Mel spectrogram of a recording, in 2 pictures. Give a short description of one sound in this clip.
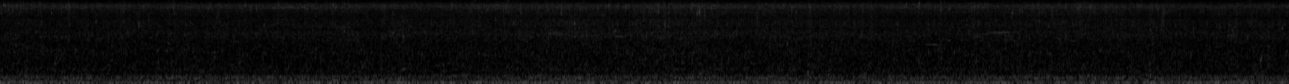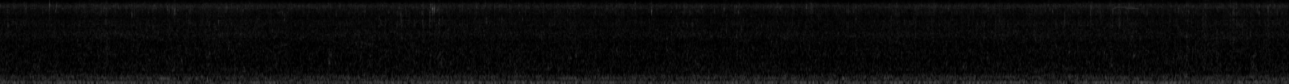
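Water ripples gently over stones in a shallow river.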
